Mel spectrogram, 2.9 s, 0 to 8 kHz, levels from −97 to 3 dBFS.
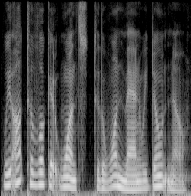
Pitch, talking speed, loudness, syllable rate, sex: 135 Hz, 270 wpm, -15 LUFS, 5.1 syllables/s, male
